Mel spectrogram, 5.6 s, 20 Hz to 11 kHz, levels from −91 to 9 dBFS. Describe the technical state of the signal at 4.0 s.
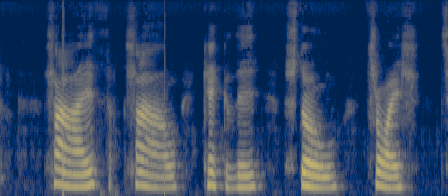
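At 4.0 s the speech signal is intact, with no audible fault at that point.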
